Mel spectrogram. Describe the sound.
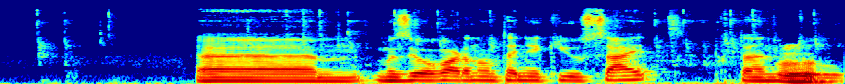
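Soft, rapid clicking of keys on a computer keyboard for about a second, then a man starts talking and the typing fades under his voice.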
